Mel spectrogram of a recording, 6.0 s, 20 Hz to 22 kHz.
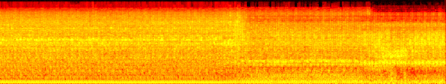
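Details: Case VAC tractor after an aftermarket water pump was fitted, warming up with the gauge at about 30–35°C and coolant flowing; it had earlier overheated to 80° after a coolant change. A deep, steady, even low rumble with no knocks or misses: a normal idle.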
